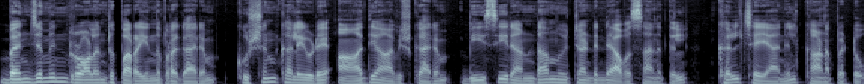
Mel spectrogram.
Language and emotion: Malayalam, neutral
